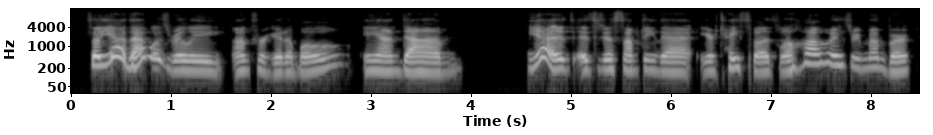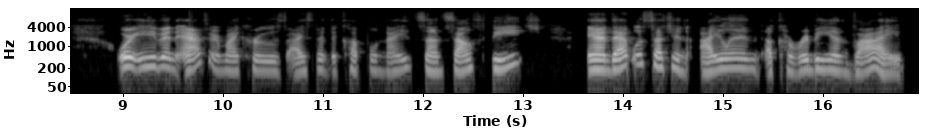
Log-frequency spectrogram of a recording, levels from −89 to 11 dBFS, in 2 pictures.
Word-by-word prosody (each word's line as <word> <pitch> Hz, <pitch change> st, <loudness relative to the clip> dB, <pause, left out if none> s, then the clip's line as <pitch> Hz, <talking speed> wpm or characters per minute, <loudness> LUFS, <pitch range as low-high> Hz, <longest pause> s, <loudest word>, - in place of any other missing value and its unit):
so -, -, +7 dB
yeah, 465 Hz, -1 st, +6 dB
that -, -, +6 dB
was 380 Hz, -, -1 dB
really 165 Hz, -2 st, 0 dB
unforgettable, 165 Hz, -, -2 dB, 0.2 s
and, 165 Hz, -1 st, -1 dB
um, 155 Hz, +2 st, +2 dB, 0.7 s
yeah, 445 Hz, -, +4 dB
it 185 Hz, 0 st, +5 dB
it's 175 Hz, +1 st, 0 dB
just 185 Hz, 0 st, -2 dB
something 170 Hz, 0 st, -3 dB
that 155 Hz, -1 st, -1 dB
your 165 Hz, +1 st, -4 dB
taste 205 Hz, +2 st, -4 dB
buds 155 Hz, 0 st, +1 dB
will 165 Hz, +2 st, 0 dB
always 275 Hz, -3 st, +3 dB
remember, 195 Hz, -6 st, -2 dB, 0.6 s
or 225 Hz, -, +8 dB
even 220 Hz, +1 st, 0 dB
after 175 Hz, -1 st, +2 dB
my 165 Hz, -1 st, -5 dB
cruise, 165 Hz, -2 st, -9 dB
I 150 Hz, +2 st, -5 dB
spent 180 Hz, +1 st, -14 dB
a -, -, -10 dB
couple 170 Hz, +1 st, -11 dB
nights 165 Hz, +7 st, -10 dB
on 155 Hz, -2 st, -2 dB
South 175 Hz, +4 st, -1 dB
Beach, 220 Hz, -, -5 dB, 0.5 s
and 180 Hz, 0 st, +7 dB
that 195 Hz, +6 st, +5 dB
was 275 Hz, +1 st, -4 dB
such 215 Hz, -3 st, 0 dB
an 175 Hz, -5 st, -6 dB
island, 190 Hz, +5 st, -2 dB
a 150 Hz, -, -2 dB
Caribbean 170 Hz, 0 st, -4 dB
vibe, 70 Hz, -, 0 dB
175 Hz, 150 wpm, -24 LUFS, 160-200 Hz, 0.7 s, or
